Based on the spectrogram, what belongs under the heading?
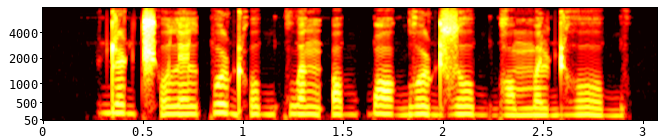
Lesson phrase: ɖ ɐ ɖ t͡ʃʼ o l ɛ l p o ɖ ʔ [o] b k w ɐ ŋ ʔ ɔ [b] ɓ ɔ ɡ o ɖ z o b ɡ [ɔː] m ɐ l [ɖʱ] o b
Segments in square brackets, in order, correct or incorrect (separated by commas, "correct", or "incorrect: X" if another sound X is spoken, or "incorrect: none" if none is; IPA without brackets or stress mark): correct, correct, incorrect: ɔ, correct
